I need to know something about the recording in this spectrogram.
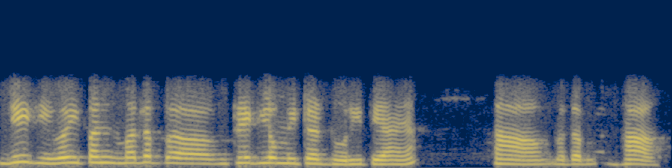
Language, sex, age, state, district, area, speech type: Sindhi, female, 45-60, Uttar Pradesh, Lucknow, urban, conversation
